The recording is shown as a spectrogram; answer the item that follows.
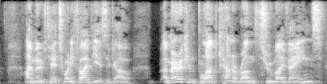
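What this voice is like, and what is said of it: Strong British accent. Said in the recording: “my very, very, very strong British accent ... I still have a very strong British accent”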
